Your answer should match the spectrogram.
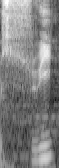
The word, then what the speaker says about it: suis: Je suis, le S ne se prononce pas.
